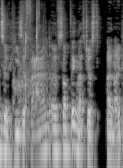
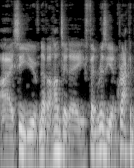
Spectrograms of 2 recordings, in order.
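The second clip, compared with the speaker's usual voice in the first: play-acted, very smug, superior tone; 4 semitones lower than usual. Retelling a book scene where a soldier answers a sorcerer: imitating a smug retort. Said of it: "very smugly goes".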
